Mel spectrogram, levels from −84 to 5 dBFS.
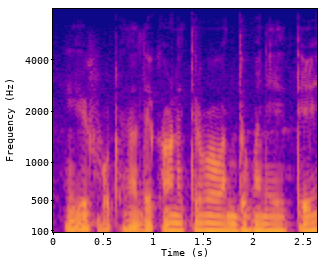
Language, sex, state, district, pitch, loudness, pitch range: Kannada, male, Karnataka, Bidar, 95 Hz, -17 LUFS, 95-100 Hz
